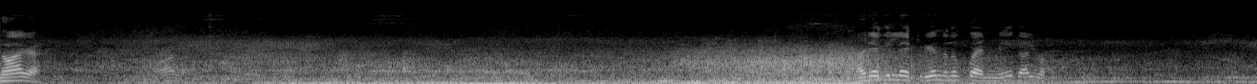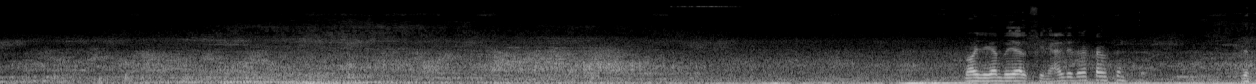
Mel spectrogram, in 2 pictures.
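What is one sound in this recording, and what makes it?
Cars drive by on a street, their engines and tyres rising and fading.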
